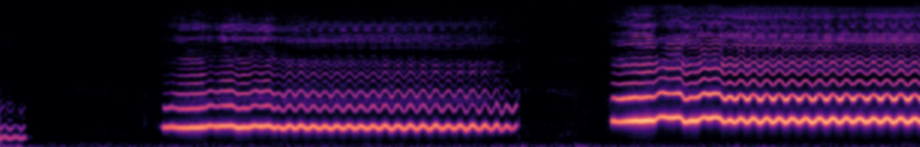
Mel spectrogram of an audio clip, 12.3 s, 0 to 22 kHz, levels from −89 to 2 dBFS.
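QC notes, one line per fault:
No faults heard in this music.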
